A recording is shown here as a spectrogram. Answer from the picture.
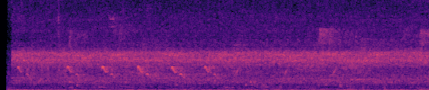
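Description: Outdoor garden ambience: a steady high insect drone, with a bird's run of short falling chirps, about three a second, in the first half, over a faint low rumble.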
